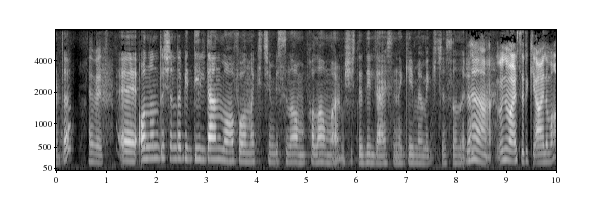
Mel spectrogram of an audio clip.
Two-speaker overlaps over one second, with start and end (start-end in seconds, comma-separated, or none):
none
